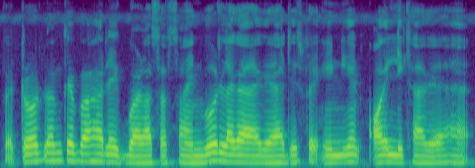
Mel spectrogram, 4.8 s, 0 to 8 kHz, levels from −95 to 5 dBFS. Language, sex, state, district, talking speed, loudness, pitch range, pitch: Hindi, male, Jharkhand, Garhwa, 240 wpm, -15 LUFS, 115-130 Hz, 120 Hz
